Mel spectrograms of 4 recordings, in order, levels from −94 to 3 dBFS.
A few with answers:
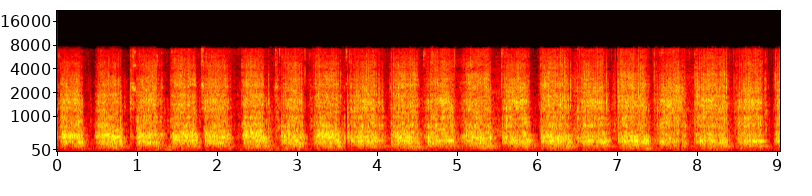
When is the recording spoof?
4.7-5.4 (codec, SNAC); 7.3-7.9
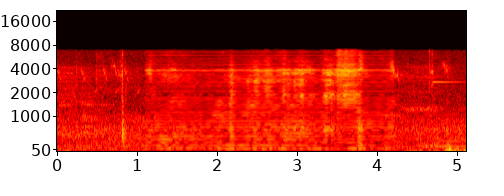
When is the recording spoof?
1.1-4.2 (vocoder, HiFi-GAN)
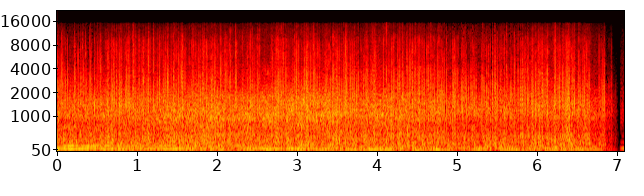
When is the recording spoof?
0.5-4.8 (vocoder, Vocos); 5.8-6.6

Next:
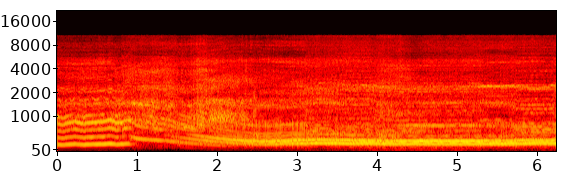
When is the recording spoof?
0.8-1.5 (autoencoder, DAC-VAE); 3.1-6.2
